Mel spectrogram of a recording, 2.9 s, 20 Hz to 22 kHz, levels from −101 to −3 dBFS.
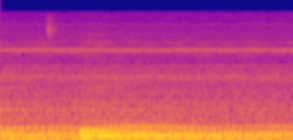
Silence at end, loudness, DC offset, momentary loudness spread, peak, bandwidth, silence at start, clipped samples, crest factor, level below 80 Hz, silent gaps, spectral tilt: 0 s; -19 LUFS; under 0.1%; 7 LU; -4 dBFS; 14.5 kHz; 0 s; under 0.1%; 14 dB; -26 dBFS; none; -6.5 dB/octave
